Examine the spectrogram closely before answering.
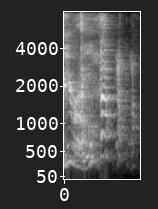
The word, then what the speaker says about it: gyro: Kettle Cooked Greek Town Gyro. I say gyro, family. Well, it ain't that bad. Them in the comments. It's gyro. Yeah, people do pronounce it differently. It's a hero.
